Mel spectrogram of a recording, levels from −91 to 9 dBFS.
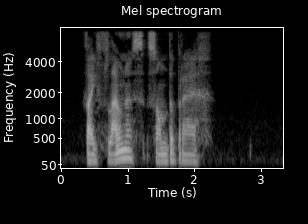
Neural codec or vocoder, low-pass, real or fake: none; 7.2 kHz; real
